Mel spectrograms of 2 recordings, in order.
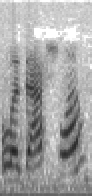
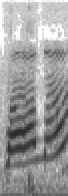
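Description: First: The name is said with 'dash' in the middle. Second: The name is said with no middle 'dash' sound. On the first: The way the name is really meant to be said. The speaker calls it right. "but you actually pronounce it Ladashla" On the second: The teacher's reading of the written name. The speaker calls it wrong. "she pronounced her name Lala"

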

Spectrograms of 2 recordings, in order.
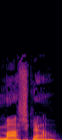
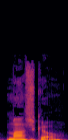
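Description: First: The last syllable ends like 'cow'. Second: The last syllable ends like 'co'. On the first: The speaker calls it wrong. "I'm noticing more and more anchors saying Moscow" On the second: The speaker calls it right. "there is no cow in Moscow"

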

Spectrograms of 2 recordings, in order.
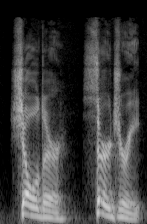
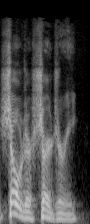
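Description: First: The words are said clearly and separately. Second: The words are slurred together into one blur. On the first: The speaker calls it right. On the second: The speaker calls it wrong.

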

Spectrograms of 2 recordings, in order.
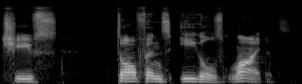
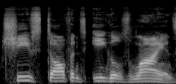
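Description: First: The list is read at a slower pace. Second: The list is read at a normal, quicker pace.

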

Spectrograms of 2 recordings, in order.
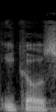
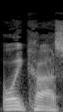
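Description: First: The word begins with an 'e' sound. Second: The word begins with an 'oy' sound. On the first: This is how modern Greek speakers say it. "if you're speaking modern Greek, I think it's ecos" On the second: This is the academic way to say it. "is the official academic pronunciation"

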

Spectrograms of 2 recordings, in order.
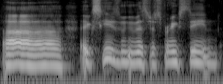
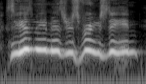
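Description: First: It is said in a normal voice. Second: It is said in a much higher voice.

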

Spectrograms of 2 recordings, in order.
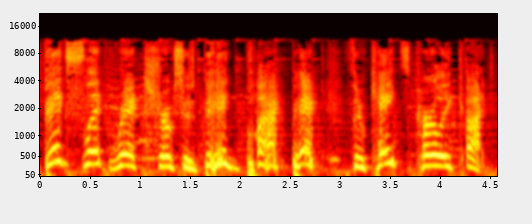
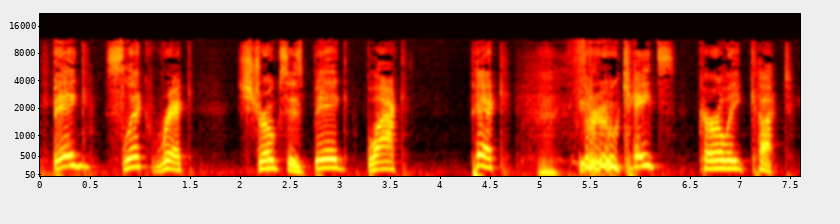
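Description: First: It is read quickly. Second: It is read at a normal speed.

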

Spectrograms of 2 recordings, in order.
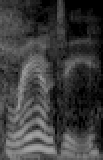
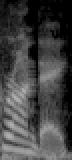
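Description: First: The name is said in an Americanized pronunciation. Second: The name is said in its original pronunciation. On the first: The name was changed to sound more American. "to Americanize it to yes" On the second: This is the family's original form of the name. "It was originally Grande"

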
